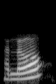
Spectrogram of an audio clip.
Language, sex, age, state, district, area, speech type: Assamese, female, 45-60, Assam, Darrang, rural, conversation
